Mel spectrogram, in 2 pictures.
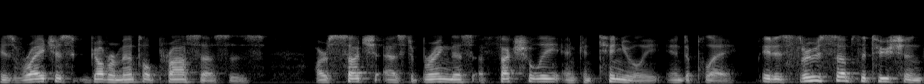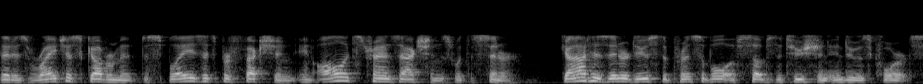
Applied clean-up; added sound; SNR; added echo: none; none; none; none.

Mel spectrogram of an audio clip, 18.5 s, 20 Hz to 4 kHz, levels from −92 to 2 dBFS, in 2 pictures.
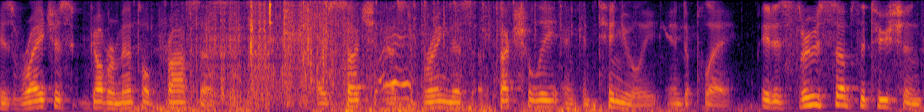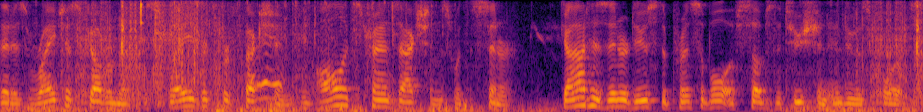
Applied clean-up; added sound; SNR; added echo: none; Bicycle; 6 dB; none.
